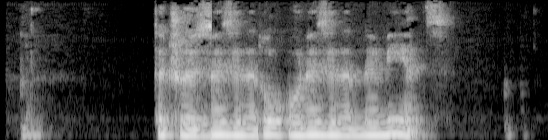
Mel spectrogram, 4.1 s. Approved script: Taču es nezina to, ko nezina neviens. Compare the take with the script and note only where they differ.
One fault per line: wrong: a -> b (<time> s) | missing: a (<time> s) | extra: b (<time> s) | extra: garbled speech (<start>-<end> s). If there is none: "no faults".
no faults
